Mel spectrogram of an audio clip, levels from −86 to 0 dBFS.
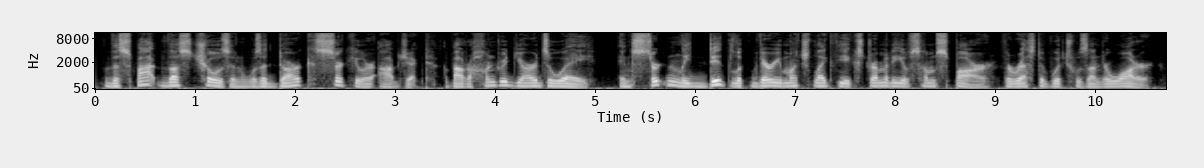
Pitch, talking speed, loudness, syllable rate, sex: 125 Hz, 185 wpm, -20 LUFS, 4.9 syllables/s, male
